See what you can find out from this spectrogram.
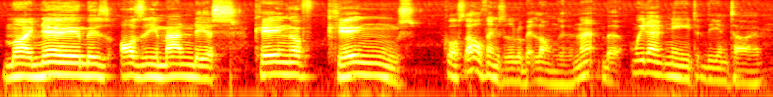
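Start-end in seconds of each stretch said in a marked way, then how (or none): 0.0-4.2 slow, loud regal proclamation; grand king's declaration. Shown as a demonstration. Teacher reads the king's boast as a slow loud proclamation. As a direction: declaim it like a mighty king. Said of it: "very classic, famous one".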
